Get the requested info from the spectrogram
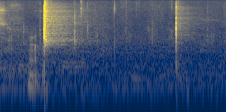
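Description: Two sharp clicks: a loud one about half a second in and a fainter one near the end, after a short spoken 'yeah'.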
